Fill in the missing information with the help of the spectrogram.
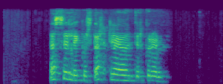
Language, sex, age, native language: Icelandic, female, 30-39, Icelandic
